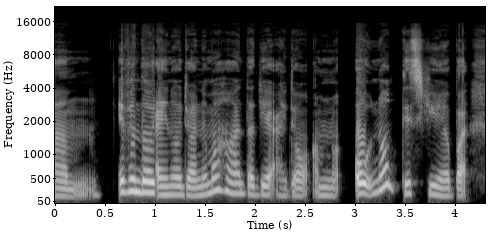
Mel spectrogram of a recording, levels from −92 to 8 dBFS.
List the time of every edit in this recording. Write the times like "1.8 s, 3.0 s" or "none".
1.0 s, 1.3 s, 2.0 s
